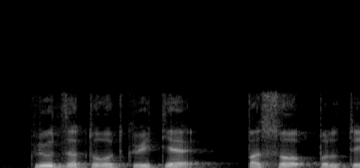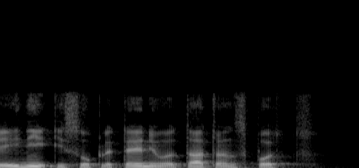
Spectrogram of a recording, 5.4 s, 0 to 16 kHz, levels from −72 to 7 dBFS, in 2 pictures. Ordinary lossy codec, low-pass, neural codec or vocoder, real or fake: none; 7.2 kHz; codec, 16 kHz, 0.9 kbps, LongCat-Audio-Codec; fake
